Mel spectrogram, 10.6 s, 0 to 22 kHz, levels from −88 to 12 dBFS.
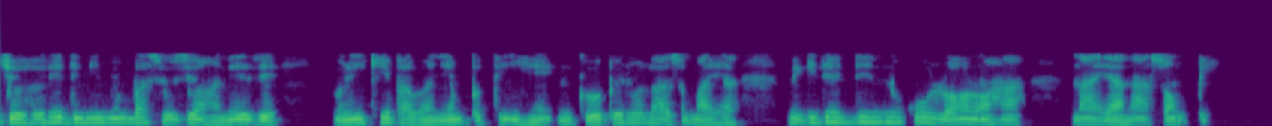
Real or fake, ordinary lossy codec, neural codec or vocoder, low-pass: fake; none; vocoder, 22.05 kHz, 80 mel bands, WaveNeXt; 3.6 kHz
